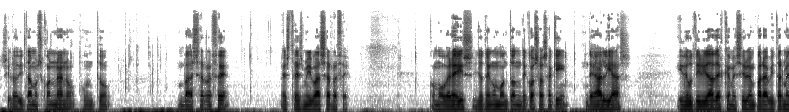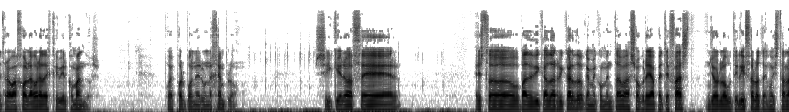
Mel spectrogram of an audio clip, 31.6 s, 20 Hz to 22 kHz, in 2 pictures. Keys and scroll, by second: 0.0-4.4 typing, 5.2 Return, 7.5 Down, 8.0 Down, 8.4-9.5 typing, 11.2 typing, 19.8 Down, 20.0-24.8 typing.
